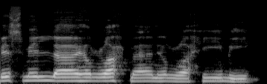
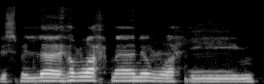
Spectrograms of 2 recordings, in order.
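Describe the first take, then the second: First: The last word ends with an added vowel. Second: The last word ends on the m sound. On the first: "there's an E here. How come you didn't say" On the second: "Then you stopped at the M"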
